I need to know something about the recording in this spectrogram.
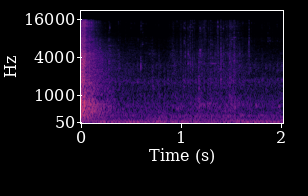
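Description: One sharp crack as an honour guard's rifles are struck in unison in a drill movement, fading within a fraction of a second, followed by faint open-air background.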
